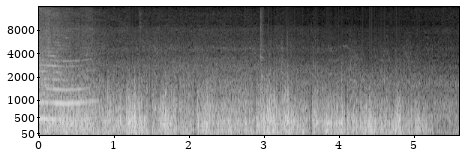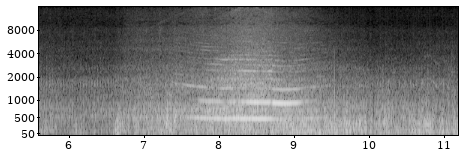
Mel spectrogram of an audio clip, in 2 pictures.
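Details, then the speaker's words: Land Rover Freelander 2 SD4 2.2 diesel driving under load: thin whistle rising over road and wind noise, appearing near 2000 rpm as it pulls; suspected boost-related, source unconfirmed. "it starts to come through when we reach close to 2000 RPMs so at this moment I think and I might be wrong to me looks like boost related"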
